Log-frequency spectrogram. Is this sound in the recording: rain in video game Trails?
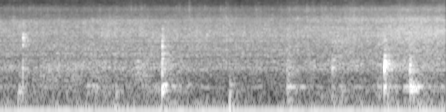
no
